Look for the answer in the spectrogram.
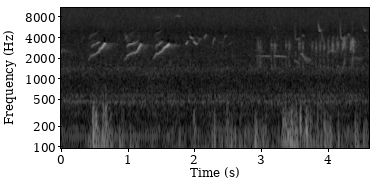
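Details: Song thrush delivers three similar twisting whistled phrases in a row, then fainter scattered notes, with loud low rumbling and thumping noise throughout.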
